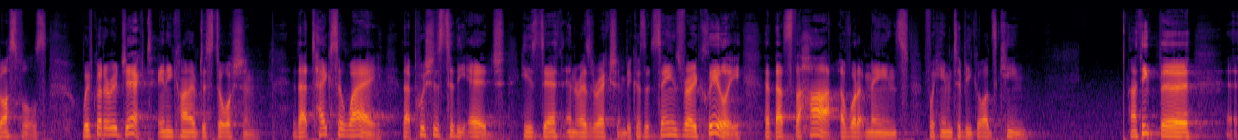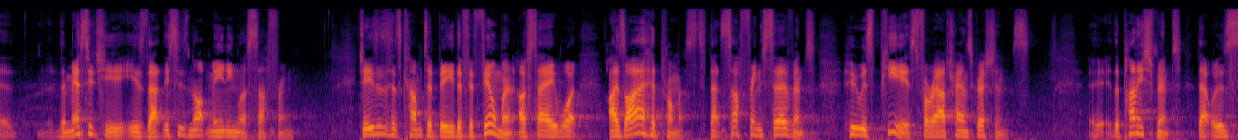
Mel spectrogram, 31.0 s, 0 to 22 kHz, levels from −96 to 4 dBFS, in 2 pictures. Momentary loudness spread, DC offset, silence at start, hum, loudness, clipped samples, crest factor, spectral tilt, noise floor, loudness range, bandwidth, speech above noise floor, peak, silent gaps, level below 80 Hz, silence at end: 15 LU; under 0.1%; 0 s; none; -29 LUFS; under 0.1%; 22 dB; -5 dB/octave; -65 dBFS; 5 LU; 16 kHz; 36 dB; -8 dBFS; none; -60 dBFS; 0 s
